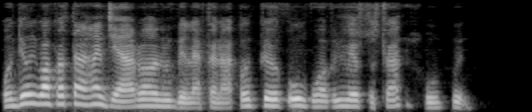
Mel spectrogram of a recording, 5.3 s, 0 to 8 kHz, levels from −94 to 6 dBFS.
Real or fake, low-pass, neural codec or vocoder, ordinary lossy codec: fake; 7.2 kHz; codec, 16 kHz, 0.5 kbps, FunCodec, trained on LibriTTS, 25 frames a second; Opus, 64 kbps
